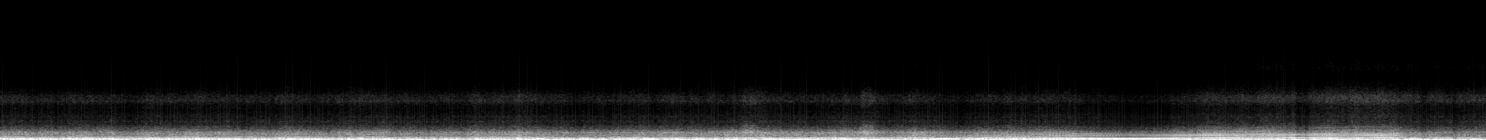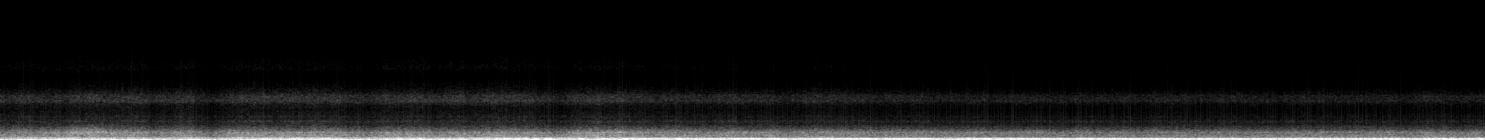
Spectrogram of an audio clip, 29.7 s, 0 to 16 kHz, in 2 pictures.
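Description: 2013 Dodge Challenger SRT8's 6.4-litre HEMI V8 running steadily under way, over road noise. A little before halfway it rises in pitch for about three seconds as it accelerates, then drops back abruptly and settles to a steady drone.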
